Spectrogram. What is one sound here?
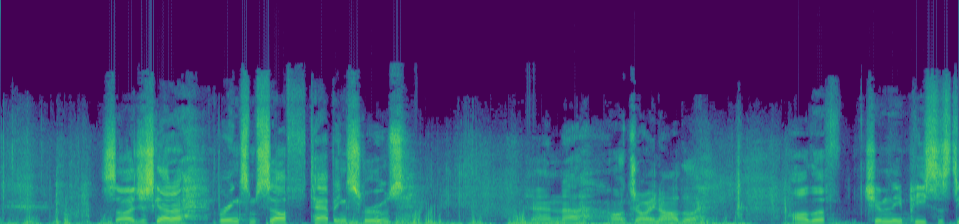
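A middle-aged man talks calmly and close up into a body-worn microphone.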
